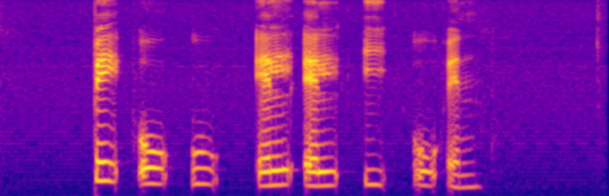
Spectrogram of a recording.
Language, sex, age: Danish, female, 23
